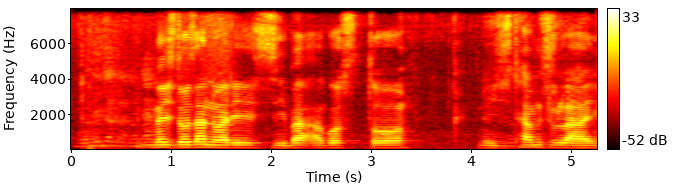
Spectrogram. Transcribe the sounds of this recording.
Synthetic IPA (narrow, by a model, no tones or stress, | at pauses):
nɯzdɔzanuwaɾizibaʔaɡɔstʰɔ | nɯzitʰamzulaj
